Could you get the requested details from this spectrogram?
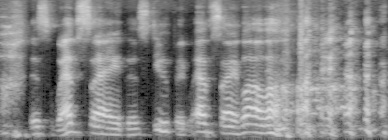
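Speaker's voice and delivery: slow, dragging, upset griping. Retelling own reaction to a website: imitating own upset voice. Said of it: "I was so, like, upset".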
